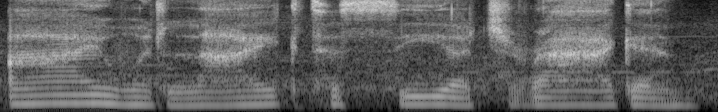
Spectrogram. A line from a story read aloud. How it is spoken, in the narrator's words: Mercy said wistfully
